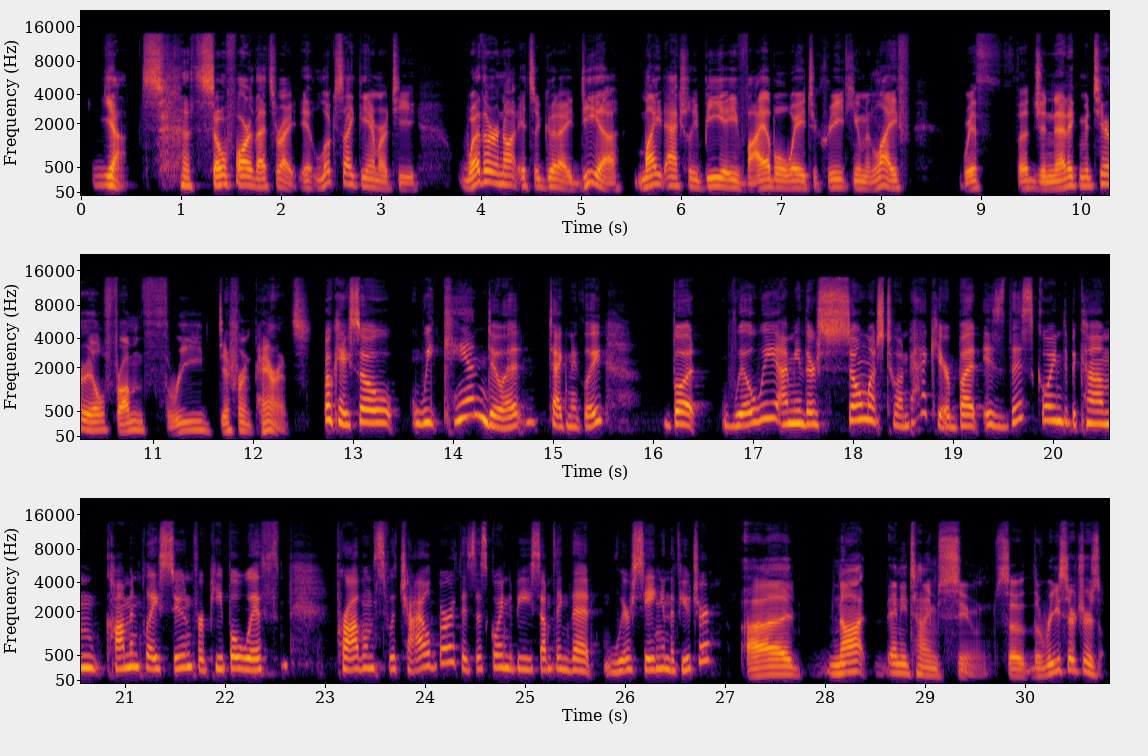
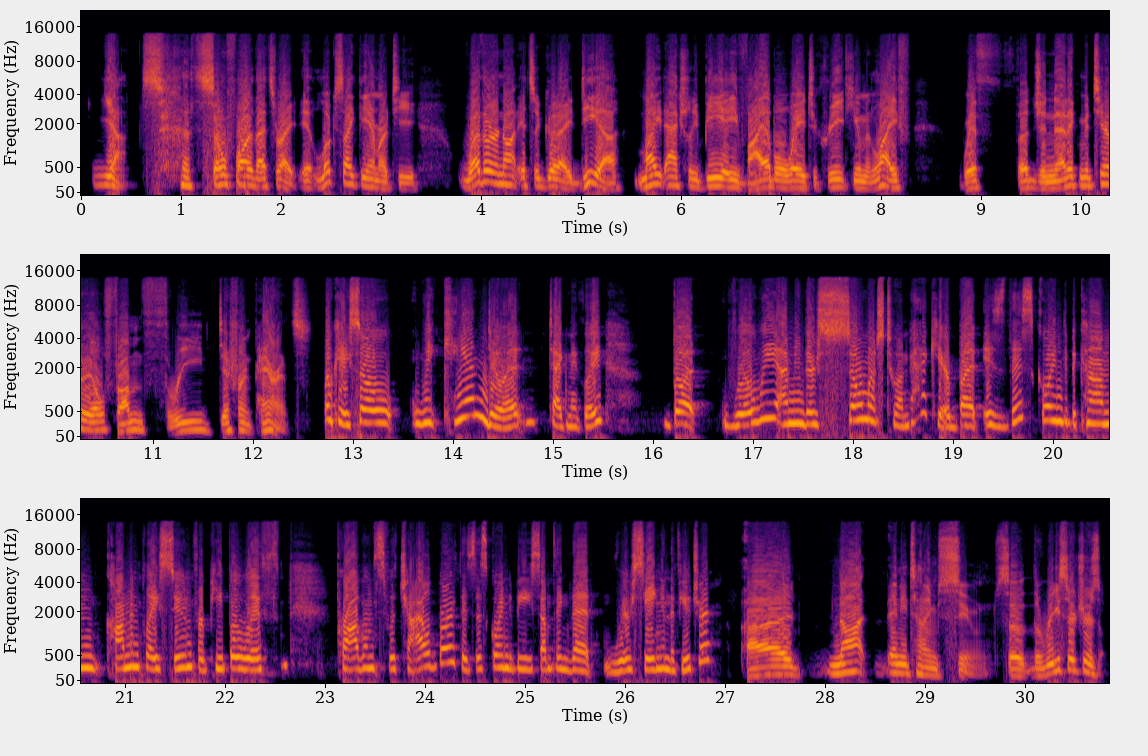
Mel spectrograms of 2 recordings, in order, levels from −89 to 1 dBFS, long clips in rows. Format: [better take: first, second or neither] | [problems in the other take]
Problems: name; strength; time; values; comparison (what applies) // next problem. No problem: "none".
first | distortion; heavy; 13% of the sound clipped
